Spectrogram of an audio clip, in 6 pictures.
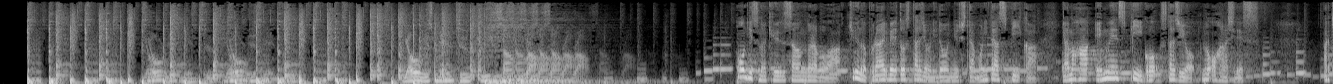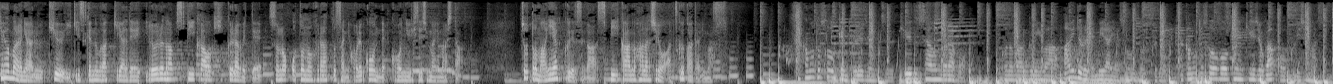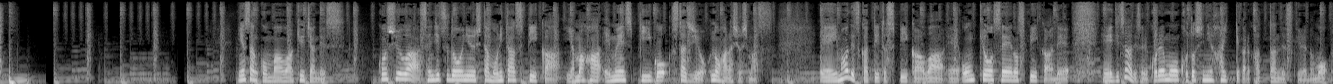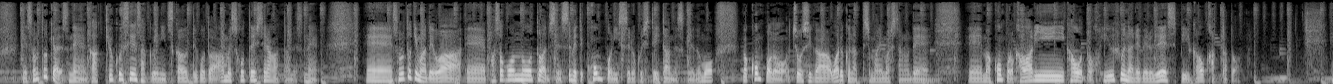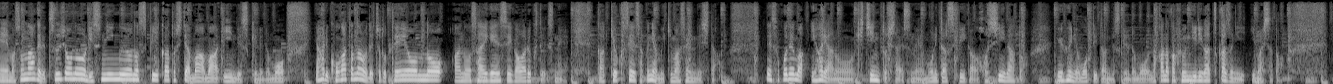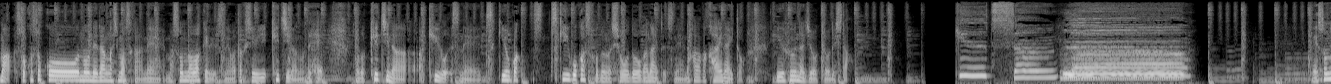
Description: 今週の挿入歌　『君とずっと暮らしたい』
